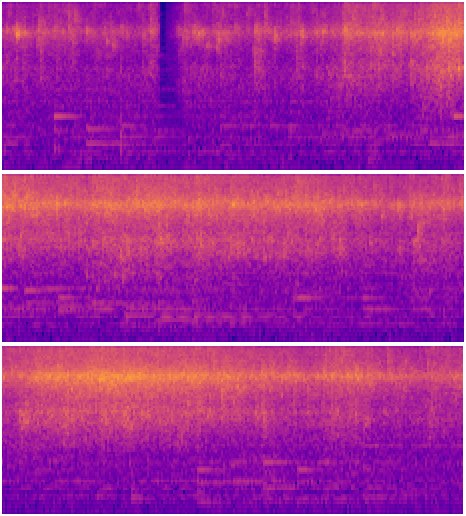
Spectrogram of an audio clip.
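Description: Tofu pieces coated in sago flour frying in hot oil in a wok, a steady sizzle that grows louder about three seconds in, with background music playing over it.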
